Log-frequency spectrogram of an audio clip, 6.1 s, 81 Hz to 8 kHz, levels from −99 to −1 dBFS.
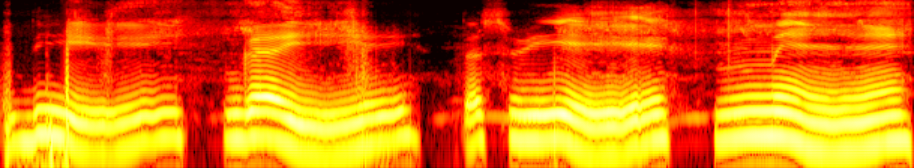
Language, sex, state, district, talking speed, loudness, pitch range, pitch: Hindi, male, Rajasthan, Bikaner, 50 wpm, -15 LUFS, 145-180 Hz, 170 Hz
